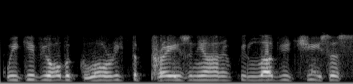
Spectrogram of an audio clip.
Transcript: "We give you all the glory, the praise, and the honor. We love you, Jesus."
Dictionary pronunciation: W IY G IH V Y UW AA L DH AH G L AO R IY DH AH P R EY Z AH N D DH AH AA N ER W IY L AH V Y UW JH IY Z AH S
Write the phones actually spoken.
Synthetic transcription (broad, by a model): W IY G IH V Y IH AA L DH AH G L AO R IY DH AH P R EY Z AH N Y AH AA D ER W IY L AH V Y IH JH IY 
